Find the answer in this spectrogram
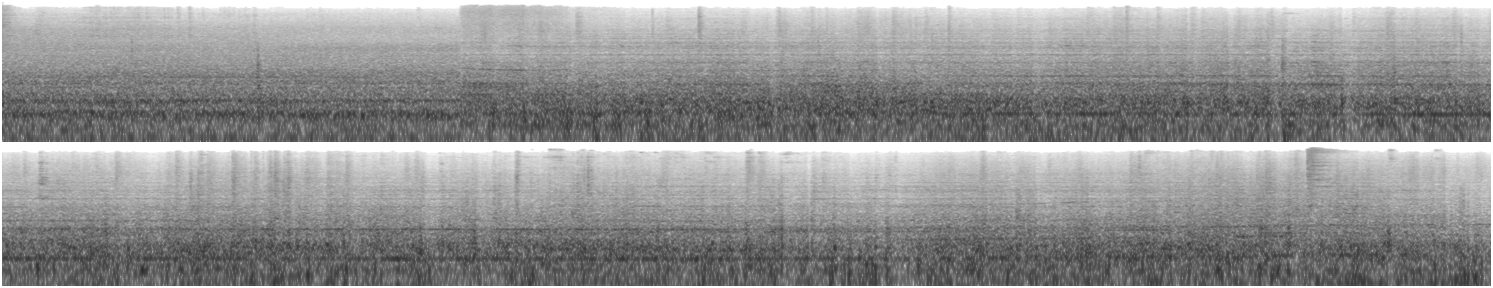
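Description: Locomotive running along the track, heard from its open end platform: a steady drone with wheels clicking over rail joints and points.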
